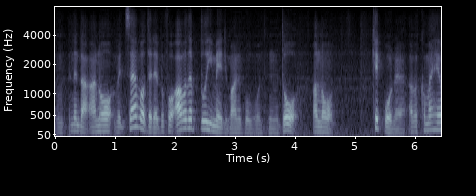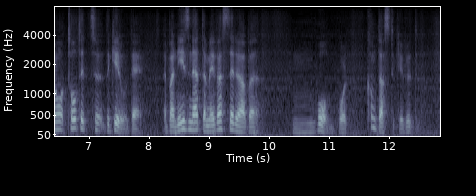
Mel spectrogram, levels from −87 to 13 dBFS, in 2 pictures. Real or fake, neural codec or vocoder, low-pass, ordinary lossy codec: fake; codec, 16 kHz, 0.2 kbps, FocalCodec; none; none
